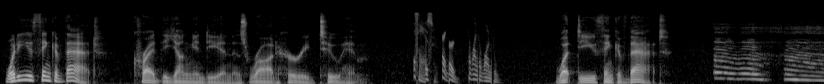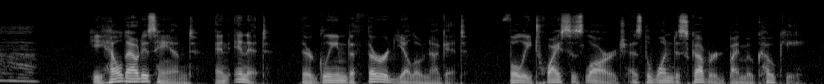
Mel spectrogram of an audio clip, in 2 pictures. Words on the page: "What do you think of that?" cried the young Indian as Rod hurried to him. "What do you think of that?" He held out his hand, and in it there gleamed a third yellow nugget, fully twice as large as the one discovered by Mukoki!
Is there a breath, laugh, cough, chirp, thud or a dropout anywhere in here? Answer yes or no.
yes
